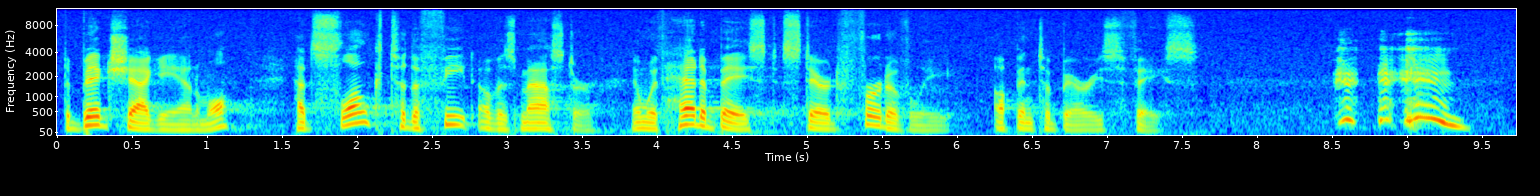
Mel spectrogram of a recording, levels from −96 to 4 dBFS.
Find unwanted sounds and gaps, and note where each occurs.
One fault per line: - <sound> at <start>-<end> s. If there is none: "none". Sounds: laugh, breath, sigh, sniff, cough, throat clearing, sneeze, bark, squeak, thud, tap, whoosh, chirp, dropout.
- throat clearing at 8.5-9.4 s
